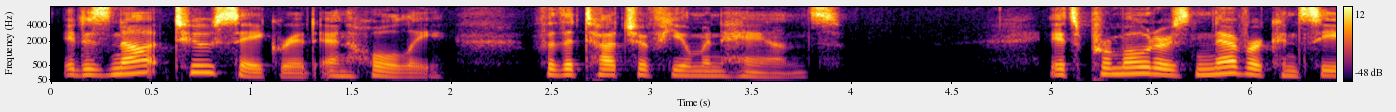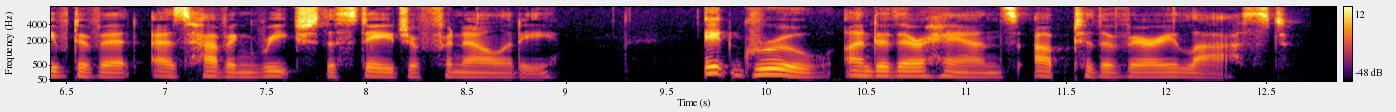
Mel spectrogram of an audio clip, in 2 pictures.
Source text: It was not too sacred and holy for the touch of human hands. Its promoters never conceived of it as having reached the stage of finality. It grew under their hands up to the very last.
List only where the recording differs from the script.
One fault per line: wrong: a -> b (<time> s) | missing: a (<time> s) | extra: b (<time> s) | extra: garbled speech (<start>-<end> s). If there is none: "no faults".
wrong: was -> is (0.2 s)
